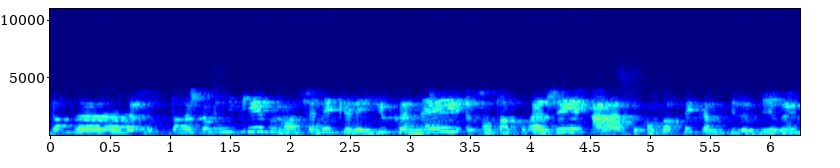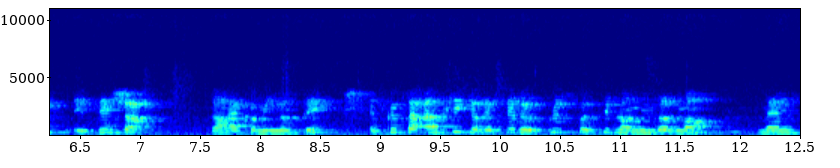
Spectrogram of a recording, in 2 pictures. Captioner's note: speaking French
